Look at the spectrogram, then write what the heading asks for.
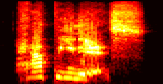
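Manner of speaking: slow, high drawn-out exclaim; exclaimed happiness. Shown as a demonstration. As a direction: say it like pure delight. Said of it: "what if you exclaim".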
